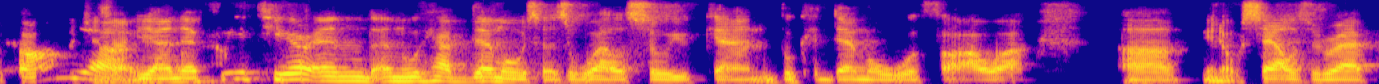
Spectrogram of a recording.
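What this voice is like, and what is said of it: Lithuanian accent. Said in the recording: “I'm hearing an accent. You're from Lithuania?”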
